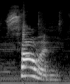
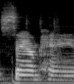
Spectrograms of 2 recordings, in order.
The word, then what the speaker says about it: Samhain: thought it was pronounced samhain or something like that in english however it's a gaelic word that represents or directly means the end of summer or the end of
